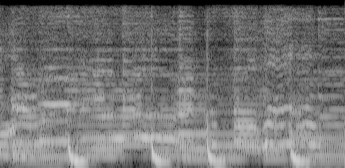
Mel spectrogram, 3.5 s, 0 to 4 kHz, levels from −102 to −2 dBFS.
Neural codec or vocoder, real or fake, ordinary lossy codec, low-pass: codec, 32 kHz, 1.9 kbps, SNAC; fake; AAC, 24 kbps; 3.6 kHz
